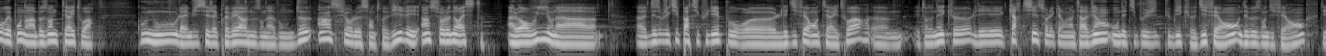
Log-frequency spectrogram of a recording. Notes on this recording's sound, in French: en direct du l’évènement rétrogaming de la MJC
